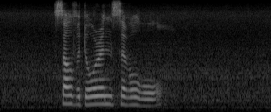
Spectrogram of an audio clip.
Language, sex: English, female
